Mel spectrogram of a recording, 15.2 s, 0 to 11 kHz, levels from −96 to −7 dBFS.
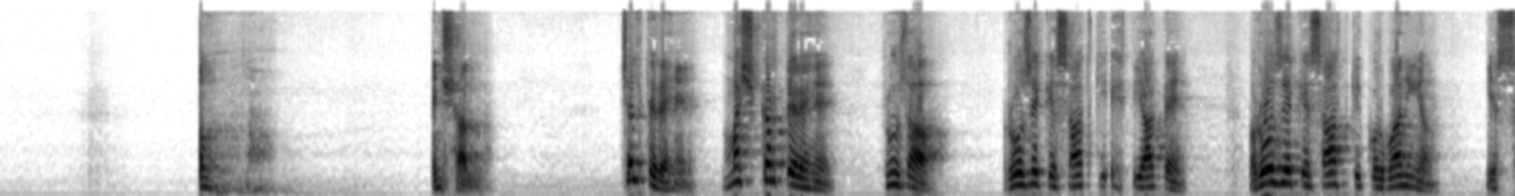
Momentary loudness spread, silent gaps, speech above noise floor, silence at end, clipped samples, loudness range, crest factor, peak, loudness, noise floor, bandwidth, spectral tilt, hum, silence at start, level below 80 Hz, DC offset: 19 LU; none; 63 dB; 0 s; 0.5%; 14 LU; 16 dB; 0 dBFS; -13 LUFS; -76 dBFS; 11 kHz; -4 dB/octave; none; 2 s; -50 dBFS; under 0.1%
